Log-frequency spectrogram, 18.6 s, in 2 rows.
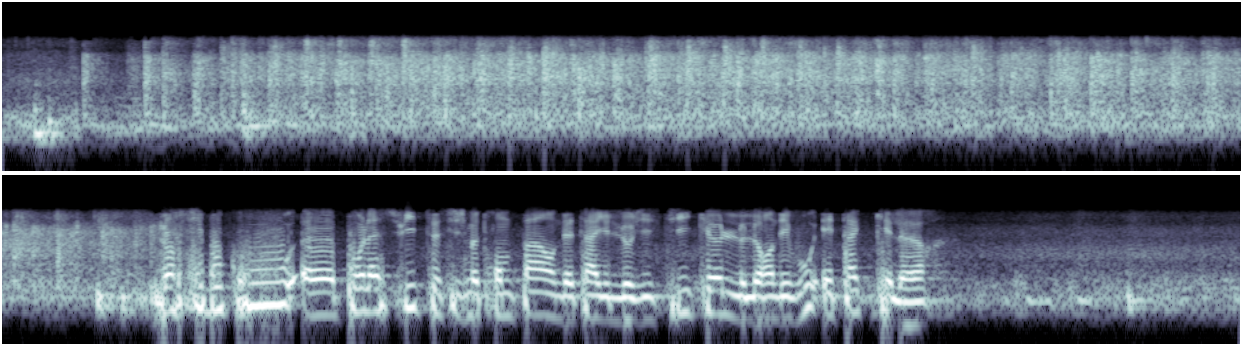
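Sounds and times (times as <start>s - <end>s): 
applause: 0.5s - 11.0s
speech: 10.5s - 16.4s.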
